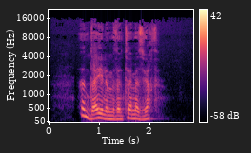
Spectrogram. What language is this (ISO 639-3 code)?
kab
